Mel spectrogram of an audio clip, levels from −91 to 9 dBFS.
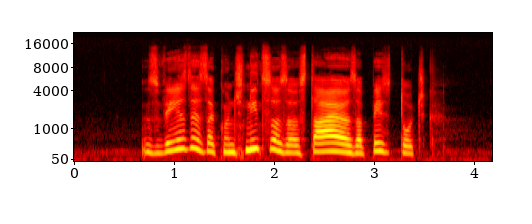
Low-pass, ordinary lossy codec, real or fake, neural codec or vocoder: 19.8 kHz; none; real; none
